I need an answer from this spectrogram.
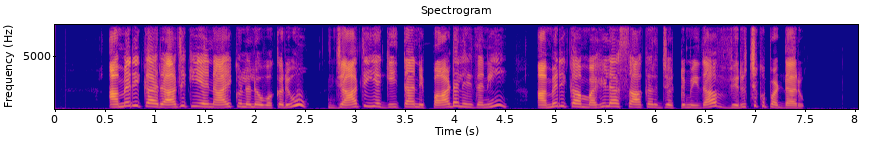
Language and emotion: Telugu, angry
